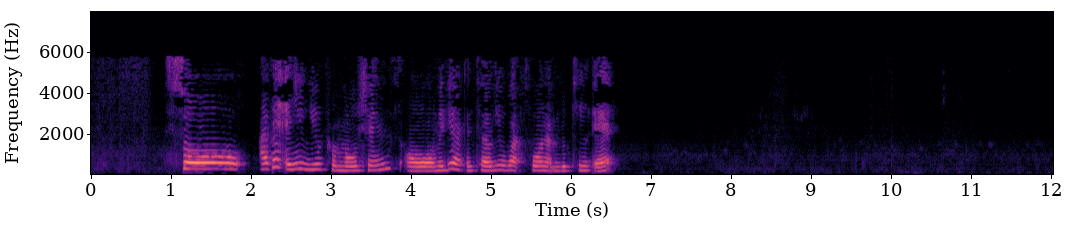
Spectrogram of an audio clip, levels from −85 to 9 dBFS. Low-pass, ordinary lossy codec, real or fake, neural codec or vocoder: 7.2 kHz; MP3, 24 kbps; fake; codec, 16 kHz, 2 kbps, FreqCodec, smaller model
